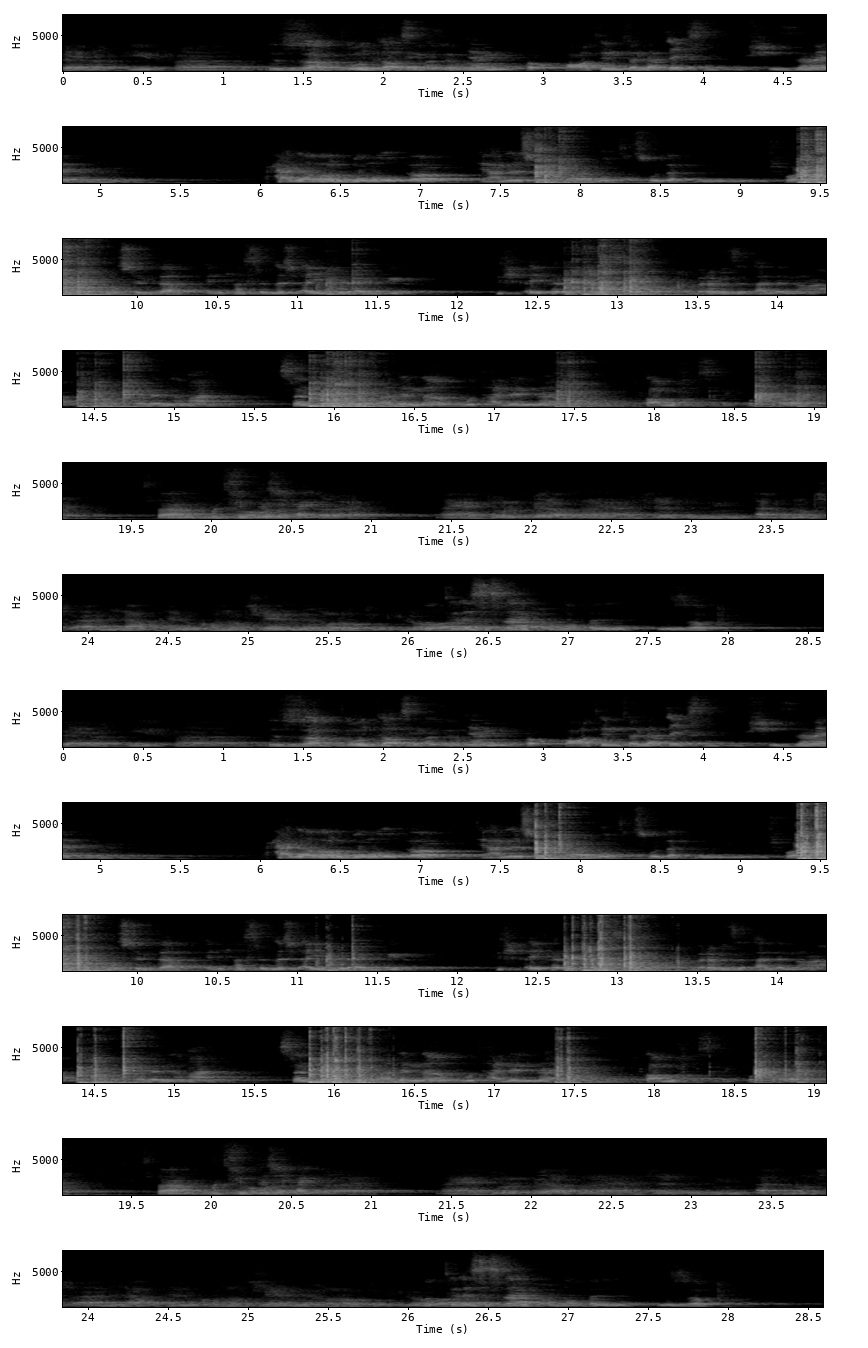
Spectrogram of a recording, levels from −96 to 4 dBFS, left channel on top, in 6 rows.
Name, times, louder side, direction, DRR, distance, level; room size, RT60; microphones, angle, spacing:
voice 1, 0.0-1.2 1.5-2.7 4.8-5.2 19.7-21.0 21.4-27.3, left 2 dB, 55° left, 0 dB, 0.9 m, -52 dB
voice 2, 1.3-4.8 6.0-11.7 12.3-15.3 15.7-19.0 19.7-20.7 26.1-27.9, equal, 5° right, 2 dB, 0.4 m, -45 dB
Telephone, 7.7-8.0 9.4-9.9 11.1-11.5 12.7-13.4 14.4-14.8 15.8-16.4 17.4-17.5 18.6-19.0, right 4 dB, 65° right, 0.7 m, -36 dB
9.2 x 4.6 x 4.8 m, 1.2 s
head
